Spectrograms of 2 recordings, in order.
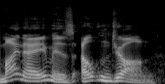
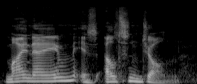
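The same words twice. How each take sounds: First: It is said in a showy, theatrical way. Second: It is said in a plainer, toned-down way.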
